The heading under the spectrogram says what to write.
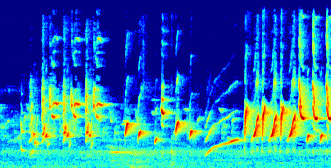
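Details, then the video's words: Loud European goldfinch song of quick tinkling chirps and short trills. A clear upward-sliding whistle leads into a fast, high, repeated stutter. "تغريد مقنين عالي"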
